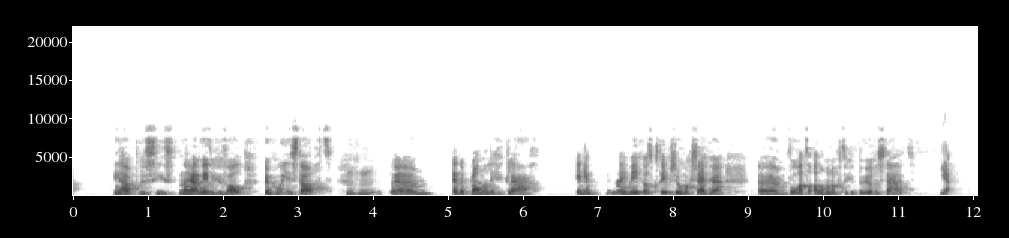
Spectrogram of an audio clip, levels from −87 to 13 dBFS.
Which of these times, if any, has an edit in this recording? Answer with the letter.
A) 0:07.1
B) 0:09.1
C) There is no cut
C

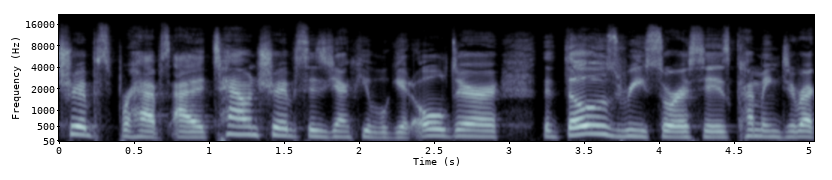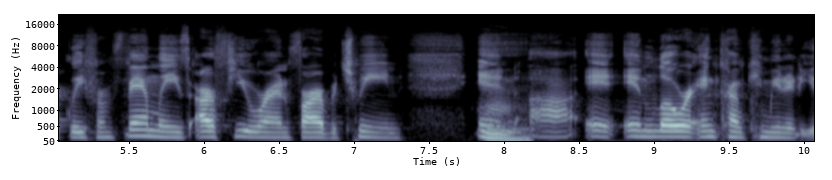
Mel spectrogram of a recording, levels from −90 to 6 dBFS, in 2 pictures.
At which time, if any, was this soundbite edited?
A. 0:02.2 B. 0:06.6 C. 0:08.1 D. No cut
D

